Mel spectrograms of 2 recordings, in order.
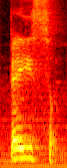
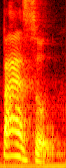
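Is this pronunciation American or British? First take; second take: American; British. First: It is said in American English. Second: It is said in British English.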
